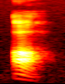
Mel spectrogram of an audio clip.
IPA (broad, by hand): ʌ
